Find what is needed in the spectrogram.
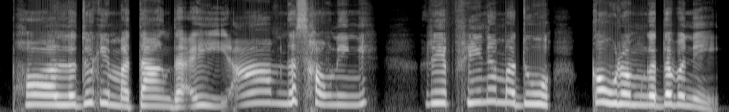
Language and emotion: Manipuri, angry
